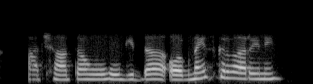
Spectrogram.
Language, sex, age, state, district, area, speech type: Punjabi, female, 30-45, Punjab, Mohali, rural, conversation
